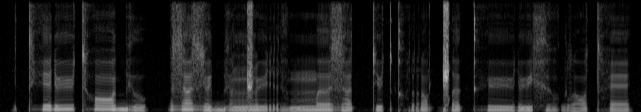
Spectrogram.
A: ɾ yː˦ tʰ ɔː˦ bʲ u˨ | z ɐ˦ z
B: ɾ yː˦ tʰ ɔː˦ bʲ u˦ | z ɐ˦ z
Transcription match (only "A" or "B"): A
